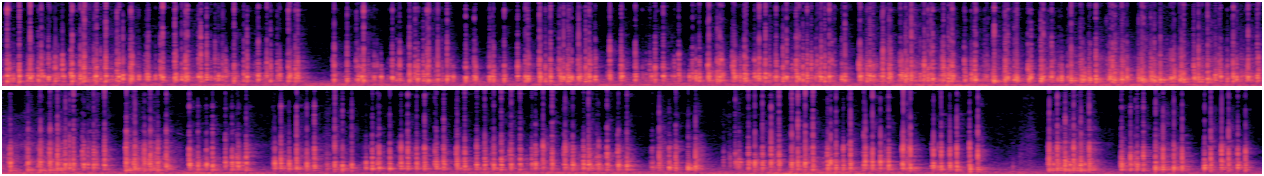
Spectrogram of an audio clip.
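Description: Fast, continuous typing on a Drop Ringwraith mechanical keyboard, close and steady clacking for the whole stretch with only brief pauses, heard alone without talk.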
